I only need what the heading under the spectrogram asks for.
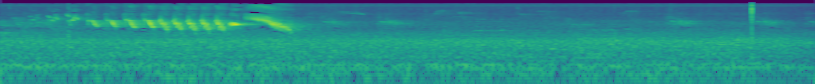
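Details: British chaffinch singing one full phrase: a quick run of sharp, repeated chipping notes, descending slightly, closing with a rising-and-falling terminal flourish, followed by several seconds of quiet hiss and a single sharp click.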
